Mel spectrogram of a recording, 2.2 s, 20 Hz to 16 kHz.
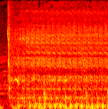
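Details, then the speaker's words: Hybrid BMW 5 Series engine after major rebuild at 140,000 km, smoke-tested with no leaks, cold start before installation in car: quick crank, catches cleanly into steady even idle, no knocks or misses; perfect. "好，熄火。再来一把来，好了，完美啊！"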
